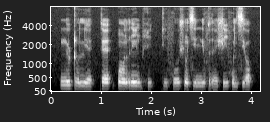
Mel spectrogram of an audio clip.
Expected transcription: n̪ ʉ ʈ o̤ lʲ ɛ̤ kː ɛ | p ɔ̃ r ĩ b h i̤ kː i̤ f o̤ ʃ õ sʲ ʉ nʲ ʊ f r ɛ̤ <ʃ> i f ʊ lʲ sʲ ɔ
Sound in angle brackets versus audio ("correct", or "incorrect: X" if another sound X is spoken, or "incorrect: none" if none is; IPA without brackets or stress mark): correct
